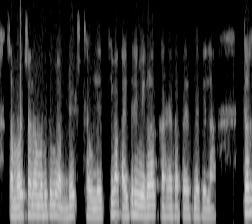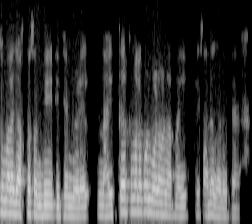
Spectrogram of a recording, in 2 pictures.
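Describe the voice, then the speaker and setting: A man talks with a somewhat breathy voice. His pitch is medium and his intonation fairly even. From Alibag, Maharashtra. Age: young. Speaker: cricket commentator. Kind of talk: interview answer.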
